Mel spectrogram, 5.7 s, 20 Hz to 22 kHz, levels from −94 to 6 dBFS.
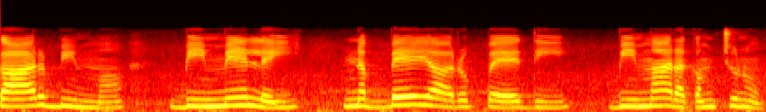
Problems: none marked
